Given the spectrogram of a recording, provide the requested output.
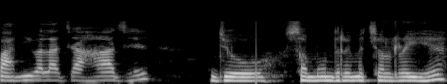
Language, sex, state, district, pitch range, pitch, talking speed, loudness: Hindi, female, Bihar, Purnia, 175-190 Hz, 180 Hz, 135 wpm, -19 LUFS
